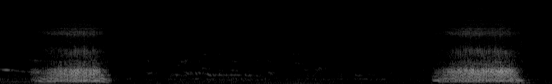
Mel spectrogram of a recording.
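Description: A pug snores loudly, with two long rasping breaths about four seconds apart.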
